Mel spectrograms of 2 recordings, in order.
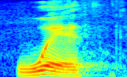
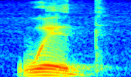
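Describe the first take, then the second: First: The word ends with a th sound. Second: The word ends with a d sound. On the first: "des anglophones qui prononcent with, with, avec th" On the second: "prononcez le T H D, comme un D"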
